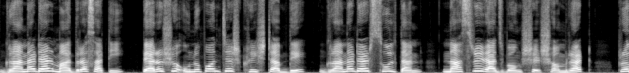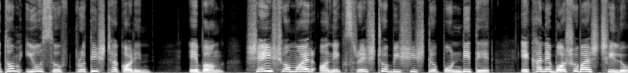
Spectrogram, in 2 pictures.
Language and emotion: Bengali, neutral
